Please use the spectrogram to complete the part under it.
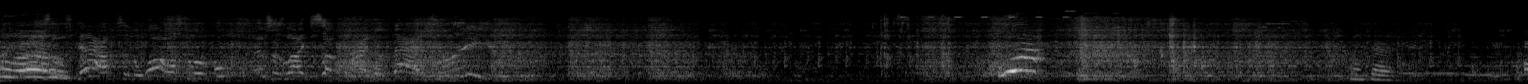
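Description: Video game music and sound effects play from a television.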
